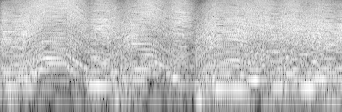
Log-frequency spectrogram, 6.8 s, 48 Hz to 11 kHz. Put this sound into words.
Make It Stop 140
Some fairly cool and somewhat annoying sounds I came up with. Thanks for checking them out!
broken, experimental, glitchy, industrial, noise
